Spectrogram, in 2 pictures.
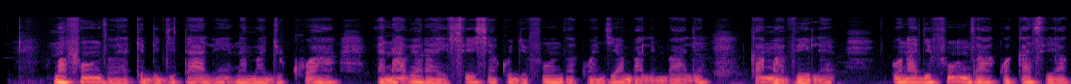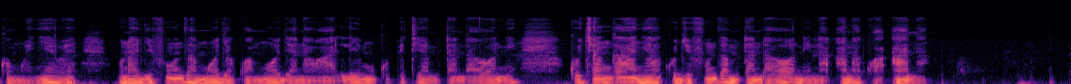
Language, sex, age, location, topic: Swahili, male, 25-35, Nairobi, education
